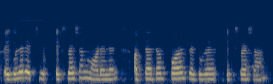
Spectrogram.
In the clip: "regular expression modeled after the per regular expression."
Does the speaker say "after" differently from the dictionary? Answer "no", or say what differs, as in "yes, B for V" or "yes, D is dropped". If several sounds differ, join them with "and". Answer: yes, P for F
